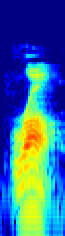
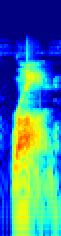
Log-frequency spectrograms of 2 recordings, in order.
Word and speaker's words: Ran: name is spelled ran r-a-n but it's actually pronounced wrong and there's a reason for that ron real name no length 15 feet to 300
